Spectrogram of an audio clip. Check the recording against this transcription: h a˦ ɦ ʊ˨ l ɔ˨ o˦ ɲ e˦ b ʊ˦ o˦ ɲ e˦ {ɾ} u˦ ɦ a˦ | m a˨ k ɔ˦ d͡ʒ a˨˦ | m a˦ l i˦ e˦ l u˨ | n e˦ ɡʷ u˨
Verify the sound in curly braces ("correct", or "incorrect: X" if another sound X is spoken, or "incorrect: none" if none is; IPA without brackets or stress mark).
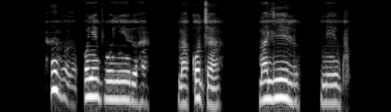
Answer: correct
